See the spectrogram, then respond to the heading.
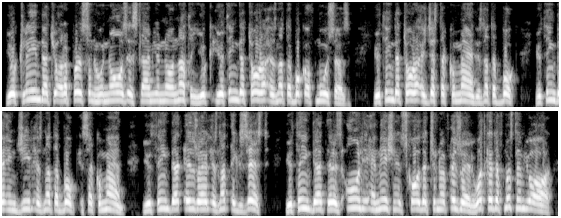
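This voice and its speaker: A man's voice: high voice, fast, hardly any pauses, darkish tone, no room sound. A man debating hotly, mocking and interrupting his opponent and repeating his demands. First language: Arabic. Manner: mocking, combative, repeats himself, laughs at opponent. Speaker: debate host. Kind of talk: heated religious debate.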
